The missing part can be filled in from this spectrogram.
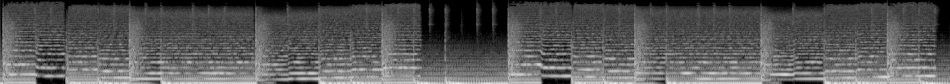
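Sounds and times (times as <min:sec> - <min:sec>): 
simple melodies in E flat major: 0:00.1 - 0:04.2, 0:05.2 - 0:09.4.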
